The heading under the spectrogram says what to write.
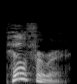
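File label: "pilferer", British English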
